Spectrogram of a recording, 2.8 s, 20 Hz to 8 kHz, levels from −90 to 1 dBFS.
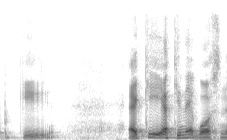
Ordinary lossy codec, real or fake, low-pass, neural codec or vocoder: MP3, 64 kbps; real; 7.2 kHz; none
